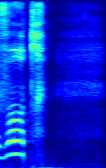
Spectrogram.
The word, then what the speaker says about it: vôtres: So O with the accent is pronounced O, les vôtres. Without the accent, O is more open, E, votre.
